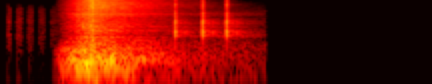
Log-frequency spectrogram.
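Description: Channel-logo sting sound effect: a deep whoosh that swells in suddenly and fades over about a second, with three quick ticks near its end.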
